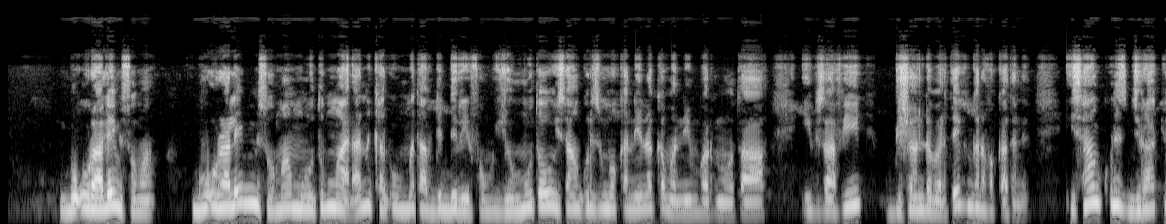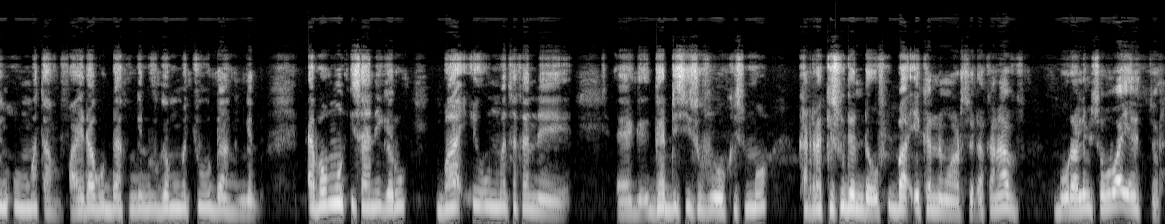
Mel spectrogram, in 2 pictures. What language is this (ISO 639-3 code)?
orm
